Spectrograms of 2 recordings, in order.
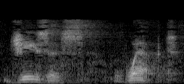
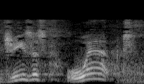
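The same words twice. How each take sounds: First: Slow, low and much softer, almost held back; solemn hush. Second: Slow and higher, "wept" lifted at the end; emphatic. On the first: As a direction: let the two words sink in slowly. Solemn reading of Jesus wept. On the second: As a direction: lean into "wept" with rising weight. Emphatic reading of Jesus wept. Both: A narrator's reading.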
